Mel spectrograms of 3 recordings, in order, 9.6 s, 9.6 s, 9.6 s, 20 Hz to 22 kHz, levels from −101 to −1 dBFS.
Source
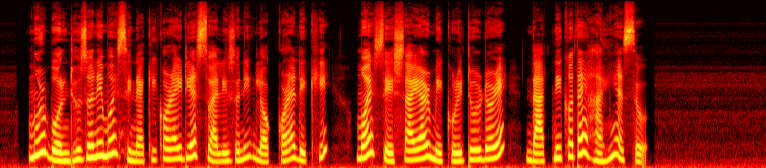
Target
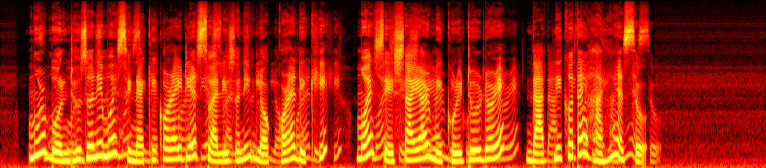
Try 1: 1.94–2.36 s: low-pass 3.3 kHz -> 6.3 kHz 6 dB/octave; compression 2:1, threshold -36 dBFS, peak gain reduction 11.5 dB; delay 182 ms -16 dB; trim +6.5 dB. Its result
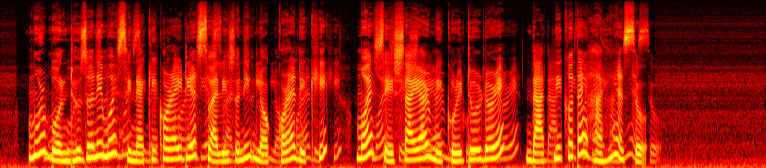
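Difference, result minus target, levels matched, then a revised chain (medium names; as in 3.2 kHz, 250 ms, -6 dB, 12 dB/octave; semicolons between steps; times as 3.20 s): compression: peak gain reduction +6 dB
1.94–2.36 s: low-pass 3.3 kHz -> 6.3 kHz 6 dB/octave; compression 2:1, threshold -24.5 dBFS, peak gain reduction 6 dB; delay 182 ms -16 dB; trim +6.5 dB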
